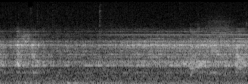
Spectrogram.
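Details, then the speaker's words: 1940s RCA Victor A23 AM/shortwave tube radio at first power-up on reduced 92 V supply: station comes through clear with no low drone or buzz; receiving fairly well without hum. "what we've discovered is a lot of things first of all there's no hum and this Ray don't hear any hum it's receiving it's receiving what seems to be seem fairly well actually"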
